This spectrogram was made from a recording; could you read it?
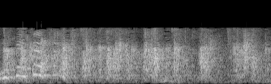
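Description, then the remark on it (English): An audience applauds steadily, many hands clapping together into a dense, continuous patter that holds a fairly even loudness throughout, with no voices standing out above it. “Round of applause.”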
